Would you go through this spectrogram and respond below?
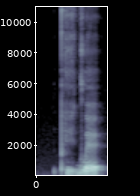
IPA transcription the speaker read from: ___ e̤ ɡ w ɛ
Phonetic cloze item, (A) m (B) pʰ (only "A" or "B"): B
